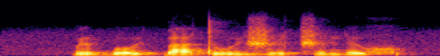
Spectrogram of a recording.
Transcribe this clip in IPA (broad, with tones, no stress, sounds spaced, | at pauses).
k͡p ʏ˧˥ ɓ o˨˩ y̯ ɡ͡b a˨˩ t u˨˩ y̯ ʒ ʏ˨˩ t͡ʃ ʏ˨˩ m ɾ ɘ˨˩ xʷ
